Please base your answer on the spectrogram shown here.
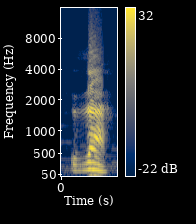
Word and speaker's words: the: وممكن كمان التي مع الاتش تنطق زال او زد، زي مثلا في كلمة ذا ذا ذا. كلمة ذا او ال هنا التي مع الاتش اتنطقت ذال او زد.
